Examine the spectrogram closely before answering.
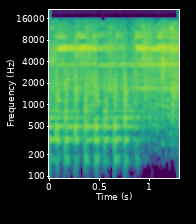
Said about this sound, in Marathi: तुम्ही टाळी वाजवलात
